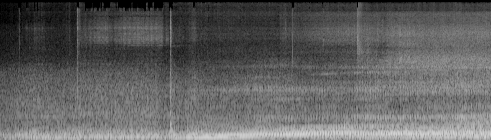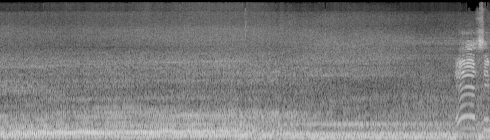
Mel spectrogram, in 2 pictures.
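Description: Car engine accelerating under load while driving onto a freeway, a loud, steady rising drone with road rumble that holds constant, heard from inside the vehicle.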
